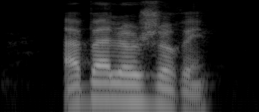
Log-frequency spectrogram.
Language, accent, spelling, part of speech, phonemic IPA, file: French, France, abalogerais, verb, /a.ba.lɔʒ.ʁɛ/, LL-Q150 (fra)-abalogerais.wav
- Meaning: first/second-person singular conditional of abaloger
